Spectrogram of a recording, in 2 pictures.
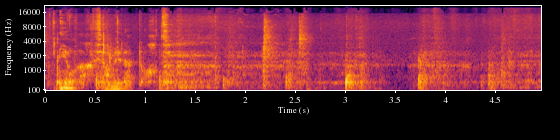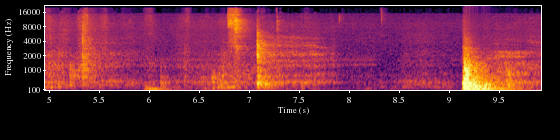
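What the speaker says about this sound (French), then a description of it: "Et on va refermer la porte." A door inside an abandoned house swings shut with one sharp, loud thud near the end, after scattered creaks, shuffles and soft murmured speech.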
